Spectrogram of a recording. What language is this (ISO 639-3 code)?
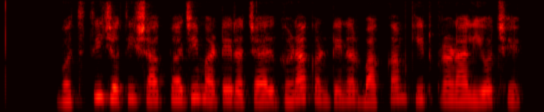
guj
